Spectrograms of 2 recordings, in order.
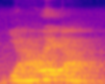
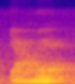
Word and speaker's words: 야훼: 그 여호와라고 하는 이름을 요즘 연구하는 학자들에 의해서 원래의 이 발음은 야훼다. 야훼.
